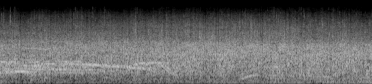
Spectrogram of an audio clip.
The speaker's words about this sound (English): round of applause for food and beverage right now.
